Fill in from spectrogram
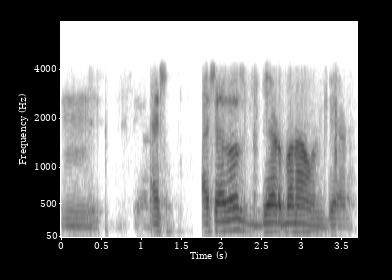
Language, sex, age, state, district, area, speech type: Kashmiri, male, 45-60, Jammu and Kashmir, Budgam, urban, conversation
